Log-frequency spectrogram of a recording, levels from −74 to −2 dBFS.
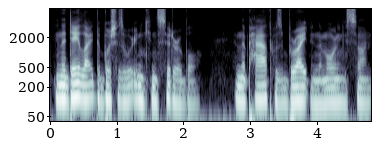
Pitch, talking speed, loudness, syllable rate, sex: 100 Hz, 200 wpm, -17 LUFS, 5.9 syllables/s, male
